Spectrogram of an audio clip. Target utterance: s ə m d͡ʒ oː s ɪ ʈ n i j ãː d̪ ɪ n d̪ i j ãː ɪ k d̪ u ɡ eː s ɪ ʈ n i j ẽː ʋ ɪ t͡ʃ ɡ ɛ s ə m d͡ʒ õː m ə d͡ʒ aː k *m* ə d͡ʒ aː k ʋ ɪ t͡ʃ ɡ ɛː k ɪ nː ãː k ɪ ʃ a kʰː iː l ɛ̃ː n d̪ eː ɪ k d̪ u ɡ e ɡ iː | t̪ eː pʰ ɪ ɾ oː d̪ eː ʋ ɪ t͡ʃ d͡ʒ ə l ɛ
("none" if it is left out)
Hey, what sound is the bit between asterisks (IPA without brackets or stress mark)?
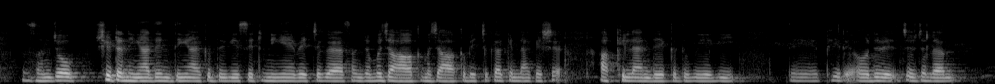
m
